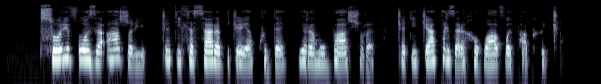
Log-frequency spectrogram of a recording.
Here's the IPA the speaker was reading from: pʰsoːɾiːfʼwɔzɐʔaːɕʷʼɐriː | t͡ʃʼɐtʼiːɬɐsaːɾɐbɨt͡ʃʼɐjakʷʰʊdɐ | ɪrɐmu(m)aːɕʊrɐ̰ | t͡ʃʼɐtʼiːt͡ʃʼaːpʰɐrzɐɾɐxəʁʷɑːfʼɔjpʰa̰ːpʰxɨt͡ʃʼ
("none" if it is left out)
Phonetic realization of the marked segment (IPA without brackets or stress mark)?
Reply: b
